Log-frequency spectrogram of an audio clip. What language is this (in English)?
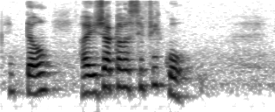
Portuguese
